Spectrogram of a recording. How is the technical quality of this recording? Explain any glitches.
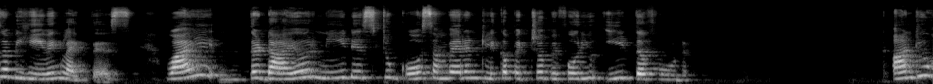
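One glitch stands out: a rebuffering stall in the speech from 7.72 to 8.47 s. The player ran short of downloaded audio and paused until more arrived, inserting 749 ms of silence before the speech resumes exactly where it stopped, with nothing skipped. A waveform shows a flat, near-silent line there, and a spectrogram shows a clean vertical blank band.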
